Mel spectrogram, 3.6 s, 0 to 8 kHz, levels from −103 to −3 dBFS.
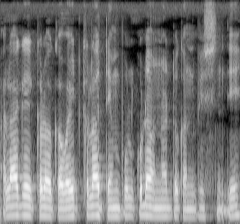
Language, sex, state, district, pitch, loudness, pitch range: Telugu, male, Andhra Pradesh, Sri Satya Sai, 115 Hz, -16 LUFS, 110-125 Hz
